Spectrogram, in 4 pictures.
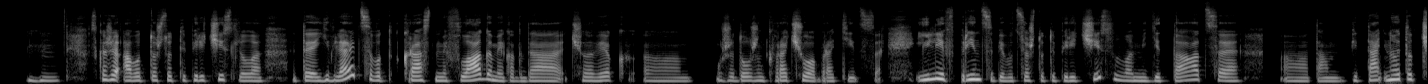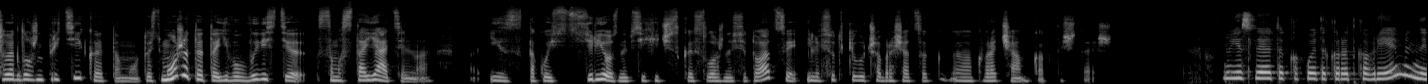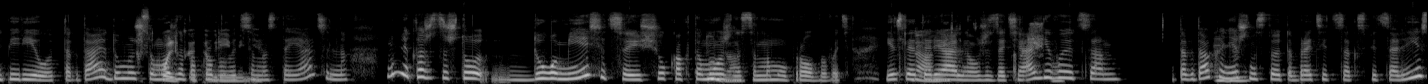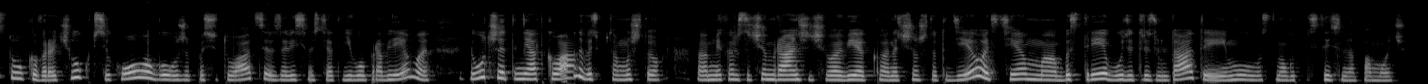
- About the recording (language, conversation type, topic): Russian, podcast, Какие простые вещи помогают лучше слышать своё тело?
- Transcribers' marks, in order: other background noise; tapping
